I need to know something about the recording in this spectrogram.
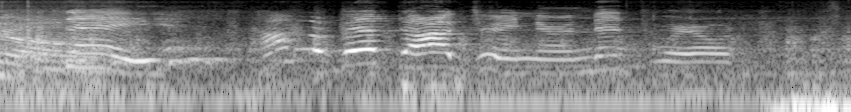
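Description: A young girl's high-pitched voice calling out in a string of short, sliding calls with no clear words.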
